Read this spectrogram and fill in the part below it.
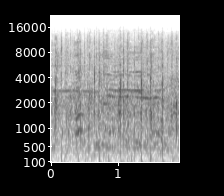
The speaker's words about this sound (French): Encore 20 secondes. Ouais. Ah, on connaît pas cette partie-là des applaudissements.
